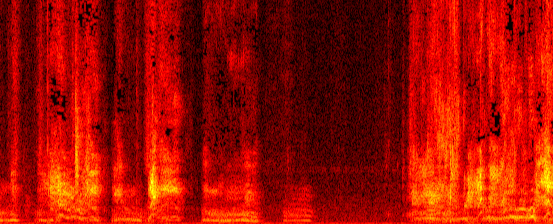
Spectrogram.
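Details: Six-week-old Tibetan Terrier puppies growling indoors: rough, buzzy growls and yappy bursts in short clusters, a quiet pause, then a longer burst of harsh growling and squealing.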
